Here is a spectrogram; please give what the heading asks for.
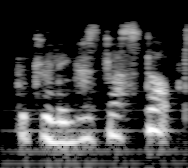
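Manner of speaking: hushed whisper, barely voiced; soft unvoiced whisper. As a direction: breathe it out so no one hears.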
